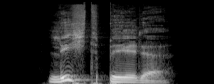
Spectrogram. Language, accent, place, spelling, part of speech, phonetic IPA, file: German, Germany, Berlin, Lichtbilde, noun, [ˈlɪçtˌbɪldə], De-Lichtbilde.ogg
- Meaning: dative of Lichtbild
